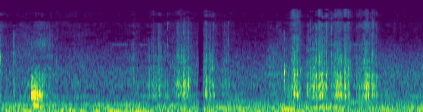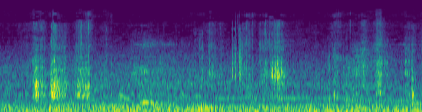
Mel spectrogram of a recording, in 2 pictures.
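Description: Plastic toy shovel scraping and scooping sand in short irregular strokes, with faint children's voices.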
